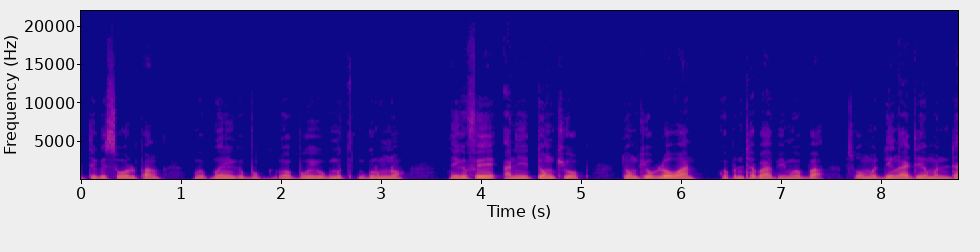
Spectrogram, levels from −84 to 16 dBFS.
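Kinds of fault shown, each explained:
No technical fault can be heard in this speech recording. There is nothing to list under any heading.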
